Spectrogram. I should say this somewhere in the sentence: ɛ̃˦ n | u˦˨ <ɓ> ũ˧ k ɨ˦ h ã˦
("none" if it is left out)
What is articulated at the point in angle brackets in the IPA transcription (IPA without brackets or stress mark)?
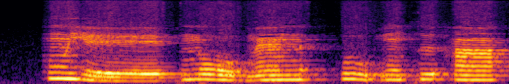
ɓ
